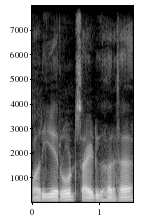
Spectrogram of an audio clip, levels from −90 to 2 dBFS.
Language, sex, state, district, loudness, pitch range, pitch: Hindi, male, Chhattisgarh, Kabirdham, -14 LUFS, 105-115 Hz, 105 Hz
